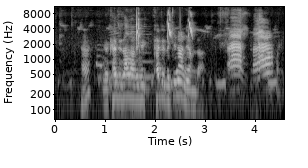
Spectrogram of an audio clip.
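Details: A pet common hill myna, one of three kept in a village, talks in a clear woman-like voice in Bengali, giving salam greetings and word-like phrases with rising and falling pitch, ending in two harsh, breathy bursts.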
